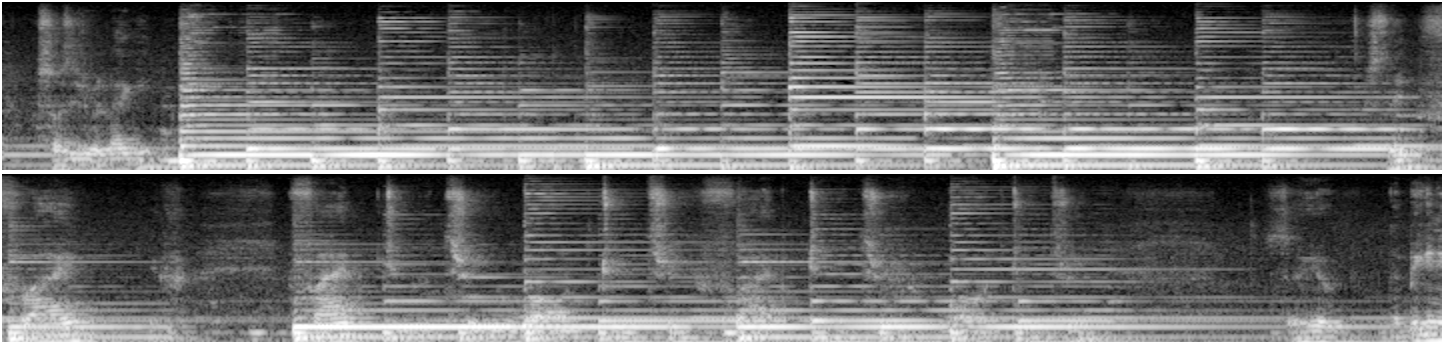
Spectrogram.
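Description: Acoustic guitar with a capo at the sixth fret, fingerpicked in a repeating pattern of single notes that ring into each other. The picking breaks off briefly about nine seconds in and starts again strongly about two seconds later.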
